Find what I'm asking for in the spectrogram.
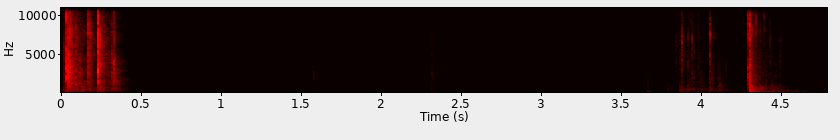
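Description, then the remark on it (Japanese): A door is handled and swung open as someone enters a room: a brief rattle, a couple of soft clicks from the latch, then a cluster of knocks and a solid thunk as it moves, with no voices. “ノックはしないで入ってきてください。”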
